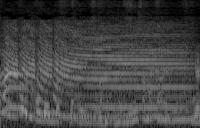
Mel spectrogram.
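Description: A loud, sustained horn-like tone with many overtones, gliding up at the start and then held steady, cutting off suddenly at the end, with a voice underneath.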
